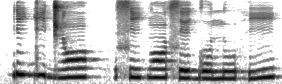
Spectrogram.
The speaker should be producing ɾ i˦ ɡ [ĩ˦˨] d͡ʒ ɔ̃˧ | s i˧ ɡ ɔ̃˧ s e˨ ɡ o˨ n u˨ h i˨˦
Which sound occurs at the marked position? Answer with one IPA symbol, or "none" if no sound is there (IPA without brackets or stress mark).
i˦˨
